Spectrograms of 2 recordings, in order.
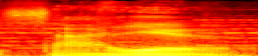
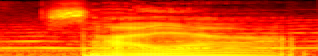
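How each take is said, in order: First: The final vowel is an 'e' sound. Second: The final vowel is an open 'a' sound. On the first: "sering diucapkan dengan E" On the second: "kata-kata dengan bunyi akhir A"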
